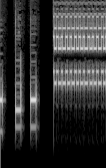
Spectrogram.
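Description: A telephone number being dialed to call a witness with more questions: three quick, clipped keypad beeps in a fast run, then a steady, slightly warbling high tone that holds to the end. No one speaks.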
